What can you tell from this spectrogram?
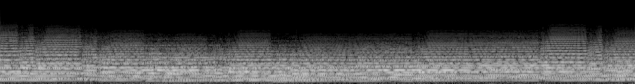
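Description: No technical faults can be heard anywhere in this music.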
